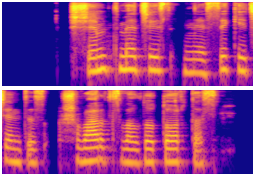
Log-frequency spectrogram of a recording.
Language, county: Lithuanian, Panevėžys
